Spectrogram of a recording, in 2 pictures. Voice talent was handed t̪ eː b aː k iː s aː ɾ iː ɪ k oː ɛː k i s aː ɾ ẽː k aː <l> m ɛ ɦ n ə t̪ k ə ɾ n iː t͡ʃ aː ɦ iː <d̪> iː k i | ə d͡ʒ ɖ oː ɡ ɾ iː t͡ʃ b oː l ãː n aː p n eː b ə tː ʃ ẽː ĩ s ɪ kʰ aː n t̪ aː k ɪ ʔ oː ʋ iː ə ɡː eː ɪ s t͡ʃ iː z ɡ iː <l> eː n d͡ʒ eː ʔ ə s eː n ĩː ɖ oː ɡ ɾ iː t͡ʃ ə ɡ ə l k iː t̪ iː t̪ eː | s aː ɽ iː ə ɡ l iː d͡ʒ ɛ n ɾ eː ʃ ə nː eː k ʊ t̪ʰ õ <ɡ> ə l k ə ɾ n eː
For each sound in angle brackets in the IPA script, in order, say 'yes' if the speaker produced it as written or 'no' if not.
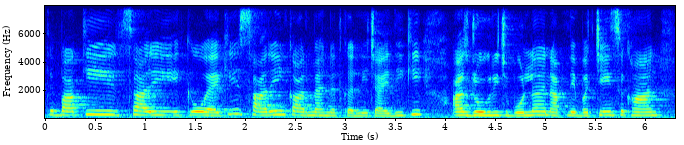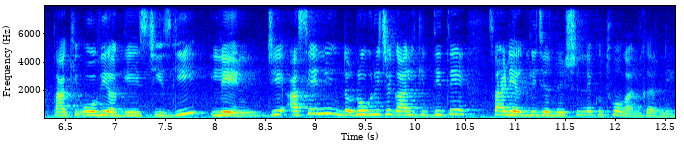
no, yes, yes, yes

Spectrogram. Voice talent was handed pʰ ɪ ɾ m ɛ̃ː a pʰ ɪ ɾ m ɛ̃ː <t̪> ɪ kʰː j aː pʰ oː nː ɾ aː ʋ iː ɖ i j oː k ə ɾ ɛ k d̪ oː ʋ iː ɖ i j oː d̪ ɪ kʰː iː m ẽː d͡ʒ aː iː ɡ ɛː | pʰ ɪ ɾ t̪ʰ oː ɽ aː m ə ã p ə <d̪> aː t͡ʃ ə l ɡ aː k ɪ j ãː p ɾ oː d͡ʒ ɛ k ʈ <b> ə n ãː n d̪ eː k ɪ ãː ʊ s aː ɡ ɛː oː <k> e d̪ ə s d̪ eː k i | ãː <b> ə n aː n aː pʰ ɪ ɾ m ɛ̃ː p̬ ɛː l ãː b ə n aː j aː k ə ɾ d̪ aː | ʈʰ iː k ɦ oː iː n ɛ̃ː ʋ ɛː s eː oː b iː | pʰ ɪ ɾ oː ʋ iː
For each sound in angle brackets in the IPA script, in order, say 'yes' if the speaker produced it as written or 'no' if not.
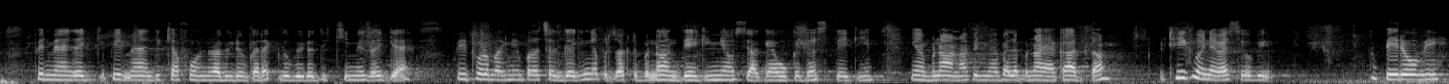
no, no, yes, yes, yes

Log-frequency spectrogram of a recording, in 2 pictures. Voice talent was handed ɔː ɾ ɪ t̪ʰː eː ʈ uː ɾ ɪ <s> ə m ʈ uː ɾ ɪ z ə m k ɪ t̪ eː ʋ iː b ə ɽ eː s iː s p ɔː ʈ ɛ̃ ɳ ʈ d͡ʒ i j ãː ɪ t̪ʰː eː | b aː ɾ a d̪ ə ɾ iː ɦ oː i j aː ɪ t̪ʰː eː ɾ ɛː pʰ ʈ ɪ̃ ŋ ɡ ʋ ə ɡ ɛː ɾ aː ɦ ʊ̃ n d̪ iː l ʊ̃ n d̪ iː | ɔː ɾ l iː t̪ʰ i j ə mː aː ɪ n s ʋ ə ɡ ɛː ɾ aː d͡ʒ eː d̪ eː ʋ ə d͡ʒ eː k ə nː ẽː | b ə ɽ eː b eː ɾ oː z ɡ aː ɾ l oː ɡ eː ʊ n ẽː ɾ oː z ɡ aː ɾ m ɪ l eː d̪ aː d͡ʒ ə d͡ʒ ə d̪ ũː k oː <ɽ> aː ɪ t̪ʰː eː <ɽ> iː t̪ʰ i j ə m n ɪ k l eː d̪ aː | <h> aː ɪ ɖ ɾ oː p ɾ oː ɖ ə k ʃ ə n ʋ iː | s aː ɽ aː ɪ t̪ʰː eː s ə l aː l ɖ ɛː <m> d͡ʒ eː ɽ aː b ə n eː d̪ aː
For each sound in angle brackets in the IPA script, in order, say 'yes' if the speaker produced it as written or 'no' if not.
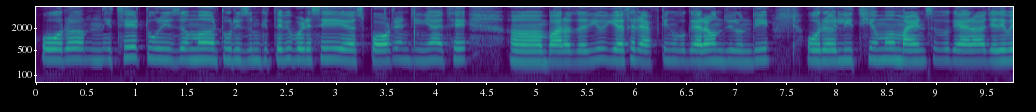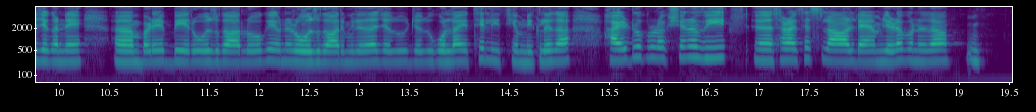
no, no, no, yes, yes

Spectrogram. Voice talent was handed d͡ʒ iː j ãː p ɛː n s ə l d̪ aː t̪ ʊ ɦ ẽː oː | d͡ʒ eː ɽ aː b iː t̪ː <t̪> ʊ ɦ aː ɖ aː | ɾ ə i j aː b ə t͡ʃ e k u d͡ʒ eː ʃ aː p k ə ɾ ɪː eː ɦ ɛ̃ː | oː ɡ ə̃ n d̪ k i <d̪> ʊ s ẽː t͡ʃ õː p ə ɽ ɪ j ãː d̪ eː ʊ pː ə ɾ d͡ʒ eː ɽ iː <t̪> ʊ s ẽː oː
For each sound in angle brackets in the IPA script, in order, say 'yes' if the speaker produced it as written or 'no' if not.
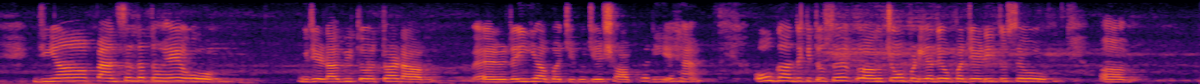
yes, no, yes

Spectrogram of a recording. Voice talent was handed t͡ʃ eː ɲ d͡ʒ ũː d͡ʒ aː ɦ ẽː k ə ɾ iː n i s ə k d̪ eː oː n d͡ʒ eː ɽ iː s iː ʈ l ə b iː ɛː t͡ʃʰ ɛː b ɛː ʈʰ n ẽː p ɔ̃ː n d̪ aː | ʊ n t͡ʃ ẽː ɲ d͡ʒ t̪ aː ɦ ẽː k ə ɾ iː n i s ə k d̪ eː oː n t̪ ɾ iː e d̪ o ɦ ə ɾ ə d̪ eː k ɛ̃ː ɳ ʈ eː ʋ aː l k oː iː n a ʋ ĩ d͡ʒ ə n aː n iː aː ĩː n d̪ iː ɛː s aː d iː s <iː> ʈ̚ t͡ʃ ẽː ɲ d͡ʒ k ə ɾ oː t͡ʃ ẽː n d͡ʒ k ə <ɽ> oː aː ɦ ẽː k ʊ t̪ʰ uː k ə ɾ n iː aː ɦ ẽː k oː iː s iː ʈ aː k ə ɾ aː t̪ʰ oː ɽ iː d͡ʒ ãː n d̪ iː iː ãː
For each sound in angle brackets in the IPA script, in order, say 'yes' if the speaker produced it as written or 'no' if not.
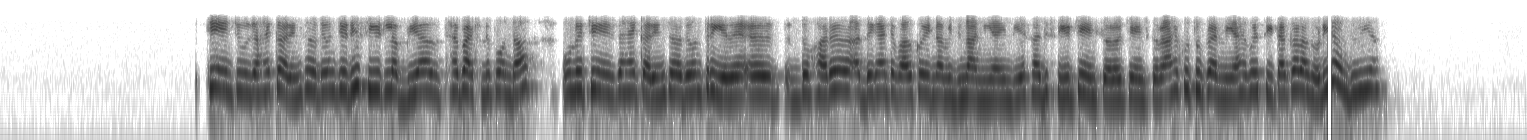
yes, no

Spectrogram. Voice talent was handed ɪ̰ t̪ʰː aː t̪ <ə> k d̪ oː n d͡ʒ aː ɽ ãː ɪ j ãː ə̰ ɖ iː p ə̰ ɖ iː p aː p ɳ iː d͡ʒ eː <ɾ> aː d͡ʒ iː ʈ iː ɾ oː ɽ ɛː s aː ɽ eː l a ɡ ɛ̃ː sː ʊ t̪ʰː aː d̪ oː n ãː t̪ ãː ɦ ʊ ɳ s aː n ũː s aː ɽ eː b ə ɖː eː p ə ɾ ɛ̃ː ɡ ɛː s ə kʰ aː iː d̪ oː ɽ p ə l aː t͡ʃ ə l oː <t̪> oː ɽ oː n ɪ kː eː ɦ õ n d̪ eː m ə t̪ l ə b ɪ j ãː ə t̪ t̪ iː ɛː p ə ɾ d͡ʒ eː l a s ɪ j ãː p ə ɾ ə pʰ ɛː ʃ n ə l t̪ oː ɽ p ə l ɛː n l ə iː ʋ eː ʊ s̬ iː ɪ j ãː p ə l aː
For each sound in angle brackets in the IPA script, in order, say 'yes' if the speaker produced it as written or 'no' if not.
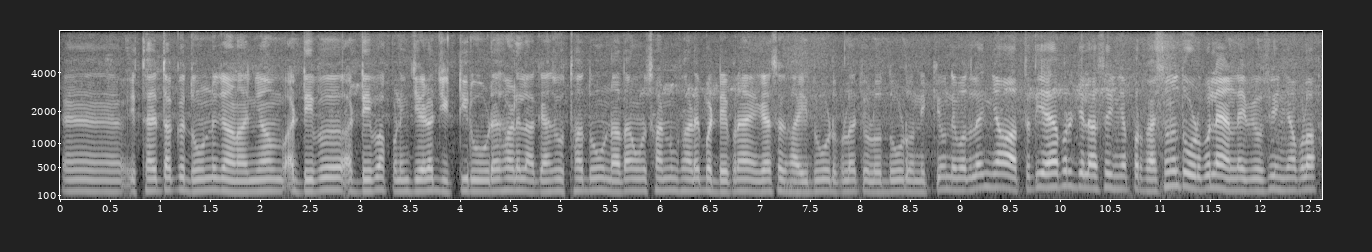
yes, no, no

